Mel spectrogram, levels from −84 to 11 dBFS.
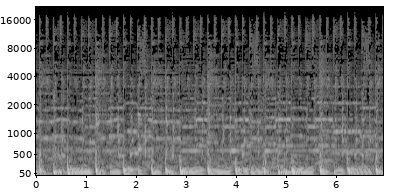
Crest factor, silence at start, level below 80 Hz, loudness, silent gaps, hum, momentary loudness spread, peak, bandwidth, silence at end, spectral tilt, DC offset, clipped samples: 16 dB; 0 s; -22 dBFS; -19 LUFS; none; none; 2 LU; -2 dBFS; 18.5 kHz; 0 s; -5 dB/octave; under 0.1%; under 0.1%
